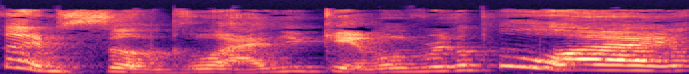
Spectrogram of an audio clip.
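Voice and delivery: slow, stretched, deepish but not too deep dinosaur voice. Describing a replacement version of Barney, doing a deep Barney voice. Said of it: "he's supposed to have a deep voice, but not super deep".

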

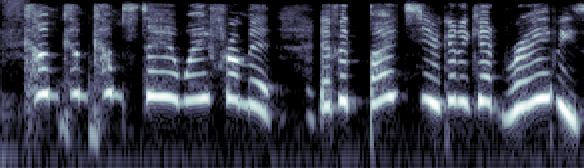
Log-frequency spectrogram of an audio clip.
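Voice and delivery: very high-pitched voice. Retelling how a passing mother spoke near his dog, very high-pitched whaley voice. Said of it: "speaking in a very high-pitched, Whaley type of voice".

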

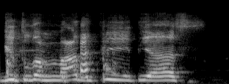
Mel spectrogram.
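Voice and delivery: slow, loud, drawn-out action-movie tough-guy voice. Voicing a Dragonborn fighter in a bar: Arnold Schwarzenegger voice. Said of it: "he's gonna be Arnold Schwarzenegger".

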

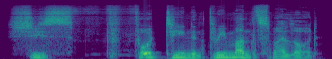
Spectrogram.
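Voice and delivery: shaky, quivering, trembling voice. A farmer answers the governor's question: quivering voice. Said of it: "The farmer's voice quivered".

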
